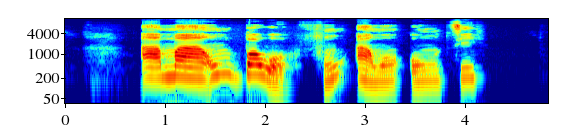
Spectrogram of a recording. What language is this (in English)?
Yoruba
